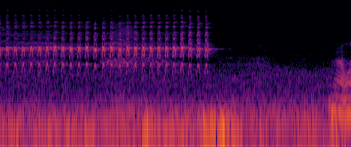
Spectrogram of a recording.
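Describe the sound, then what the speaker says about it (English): A small woodpecker at an RV campsite calls with a rapid, repeated chattering series for a few seconds before falling quiet, close and fairly loud over a low outdoor rumble, with another short call at the end. "We got a little woodpecker friend here too."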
